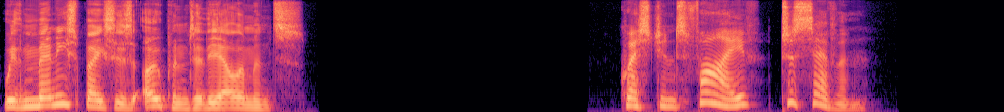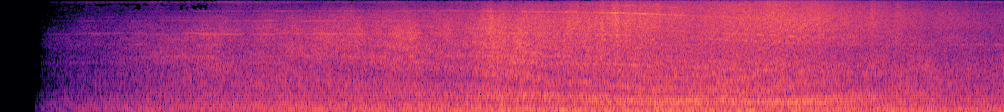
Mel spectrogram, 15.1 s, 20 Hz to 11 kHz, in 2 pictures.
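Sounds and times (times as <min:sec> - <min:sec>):
speech: 0:00.0 - 0:02.3, 0:04.7 - 0:06.6
airplane engine roar with faint high whine passing overhead: 0:07.9 - 0:15.0.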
